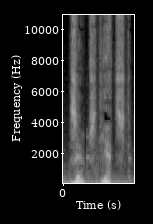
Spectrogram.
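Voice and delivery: usual speaking voice

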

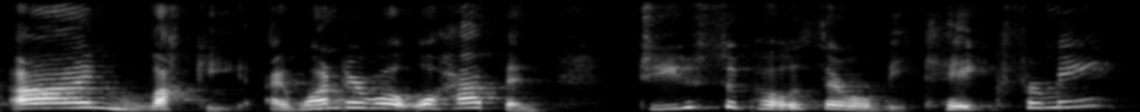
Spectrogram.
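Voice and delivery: put-on high-pitched delight of a thrilled girl; joyful. A narrator's reading. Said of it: "going red with joy".

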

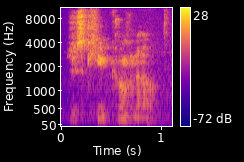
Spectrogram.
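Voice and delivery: ordinary talk

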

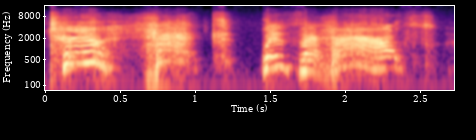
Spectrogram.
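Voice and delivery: very high, slow screech; shouting crone. Acted. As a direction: dismiss it with a screech. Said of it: "she shouted".

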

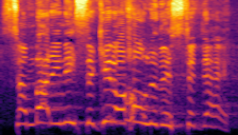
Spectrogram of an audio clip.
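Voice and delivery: loud, high shouted preaching; full-force preaching. Acted. Pastor voicing God answering the doubters, shouted preaching. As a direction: proclaim it with fire.

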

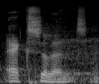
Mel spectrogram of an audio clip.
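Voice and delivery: ordinary talk

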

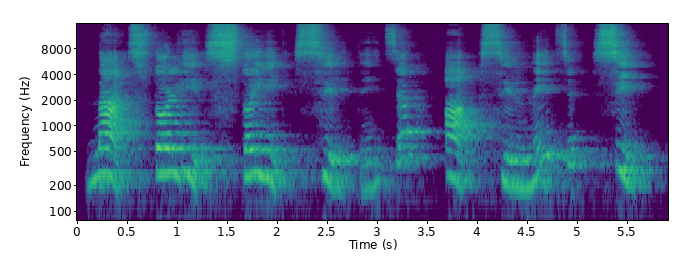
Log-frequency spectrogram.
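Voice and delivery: slow, careful tongue-twister; slowly. Shown as a demonstration. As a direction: say each word slowly and clearly. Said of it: "спочатку повільно скажемо".

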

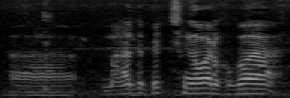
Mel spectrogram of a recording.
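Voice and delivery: ordinary talk, nothing marked

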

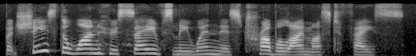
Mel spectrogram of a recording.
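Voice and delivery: put-on lively sing-song reading to children; rhyme read aloud. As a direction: read the rhyme brightly to little ones. Reading a rhyming picture book.

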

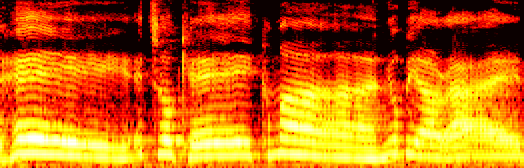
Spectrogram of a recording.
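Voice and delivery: sing-song pep talk to cheer someone up; mock soothing. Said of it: "other people were coming and trying to".

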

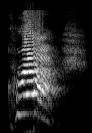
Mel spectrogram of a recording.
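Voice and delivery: high, loud crashing effect. A narrator's reading. Narrator voicing the beanstalk crashing down. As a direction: shout the crash.

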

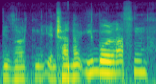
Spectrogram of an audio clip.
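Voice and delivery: normal talking voice

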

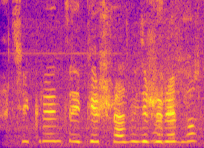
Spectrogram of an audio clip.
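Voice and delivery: high, loud excited squeal. Real, not acted. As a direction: squeal with delight. Excited at seeing fish close. (podekscytowany pisk)

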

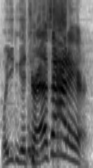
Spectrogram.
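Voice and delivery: fed-up shout at a player; angry ejection shout. Acted. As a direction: throw them out, loudly. Referee ejects an arguing player.

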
